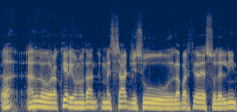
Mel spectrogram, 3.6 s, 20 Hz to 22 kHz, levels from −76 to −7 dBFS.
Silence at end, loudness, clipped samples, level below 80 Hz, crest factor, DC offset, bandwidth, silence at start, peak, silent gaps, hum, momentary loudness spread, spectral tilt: 0 s; -20 LUFS; under 0.1%; -52 dBFS; 16 dB; under 0.1%; 16 kHz; 0 s; -4 dBFS; none; none; 4 LU; -6.5 dB/octave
